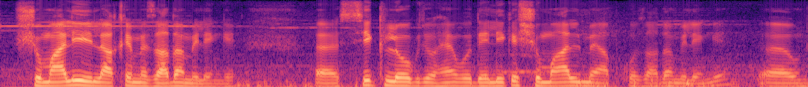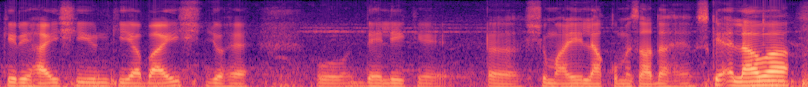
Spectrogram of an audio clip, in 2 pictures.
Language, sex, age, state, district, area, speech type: Urdu, male, 18-30, Delhi, Central Delhi, urban, spontaneous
